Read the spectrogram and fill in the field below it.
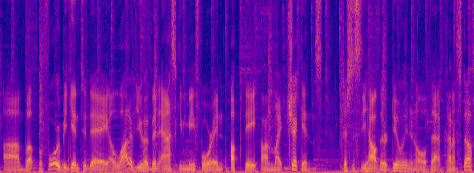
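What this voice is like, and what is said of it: Stuffy, congested voice. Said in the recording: “I sound a little stuffy. ... I am not feeling that well”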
